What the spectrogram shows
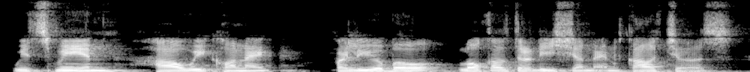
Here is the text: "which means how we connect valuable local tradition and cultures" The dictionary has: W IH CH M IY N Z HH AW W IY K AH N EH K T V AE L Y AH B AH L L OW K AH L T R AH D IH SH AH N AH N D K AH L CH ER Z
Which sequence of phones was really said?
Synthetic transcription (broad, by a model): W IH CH M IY N HH AW W IY K AH N EH K T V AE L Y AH B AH L L OW K AH L T R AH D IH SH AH N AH N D K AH L CH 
